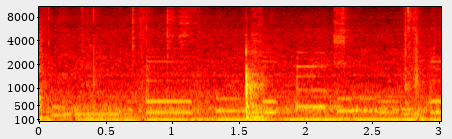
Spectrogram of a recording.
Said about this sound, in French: L'origan, je lâche grossièrement.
